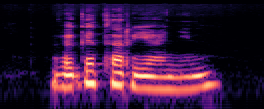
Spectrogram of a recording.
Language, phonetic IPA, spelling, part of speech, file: Polish, [ˌvɛɡɛtarʲˈjä̃ɲĩn], wegetarianin, noun, LL-Q809 (pol)-wegetarianin.wav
